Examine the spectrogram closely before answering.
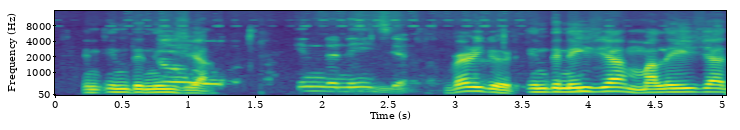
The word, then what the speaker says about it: Indonesia: from indonesia another sound it is not indonesia i this s sounds like zed in indonesia indonesia very good indonesia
